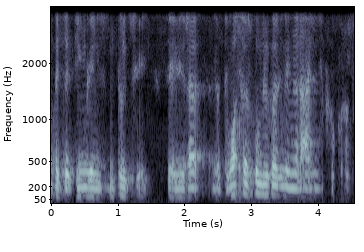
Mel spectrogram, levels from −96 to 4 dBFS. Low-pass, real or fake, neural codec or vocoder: 3.6 kHz; fake; codec, 16 kHz, 2 kbps, FreqCodec, smaller model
